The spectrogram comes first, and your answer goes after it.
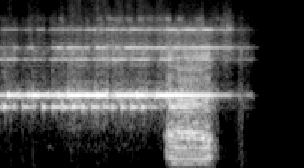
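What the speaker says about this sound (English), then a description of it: "I have a phone ringing" A telephone rings once during an online town hall session, a bright electronic warble that lasts under two seconds and then cuts to silence.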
